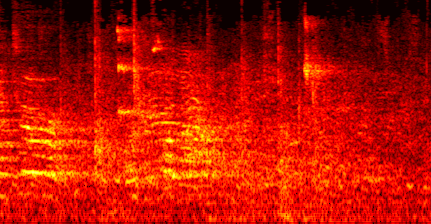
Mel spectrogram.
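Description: Indistinct voices from players and spectators in a gymnasium, with a basketball bouncing on the hardwood court and short sharp knocks among them.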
